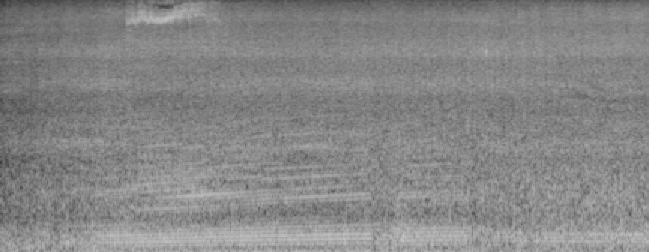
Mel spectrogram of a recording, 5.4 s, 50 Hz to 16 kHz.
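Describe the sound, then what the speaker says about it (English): A Ducati Hyperstrada 939 motorcycle is ridden, its engine droning loudly and continuously close by, with the pitch sliding up and down as the revs change. "I'm riding a Ducati"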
